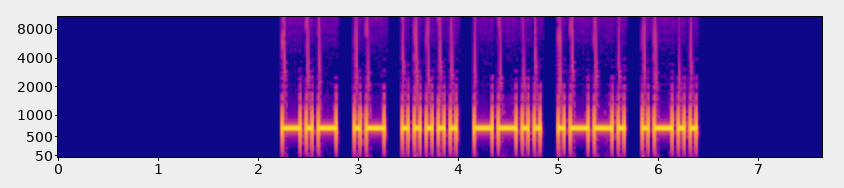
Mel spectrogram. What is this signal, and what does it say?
Morse code, heard as a keyed tone, about 20 wpm, 700 Hz. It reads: KA5ZPL
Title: USA Call Signs - 6 Characters - Repeated 2x - 20wpm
